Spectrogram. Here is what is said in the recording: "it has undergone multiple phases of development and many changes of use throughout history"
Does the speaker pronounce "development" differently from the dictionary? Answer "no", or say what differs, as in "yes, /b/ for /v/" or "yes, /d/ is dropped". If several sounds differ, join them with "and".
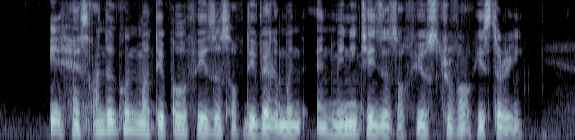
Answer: no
